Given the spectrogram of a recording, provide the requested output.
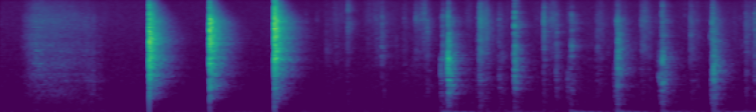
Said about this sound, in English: And then, if needed, I have a clarification tarot deck. But I haven't had to use it, though. And I'll use that if needed. Which, I'm finishing the pre-shuffle on the clarification deck right now.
